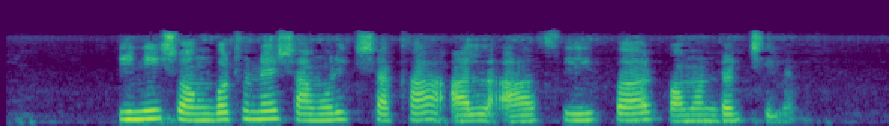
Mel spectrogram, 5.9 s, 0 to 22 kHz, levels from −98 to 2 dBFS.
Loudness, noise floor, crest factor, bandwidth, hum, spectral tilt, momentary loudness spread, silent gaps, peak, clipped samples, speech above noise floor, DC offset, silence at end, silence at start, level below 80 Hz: -18 LUFS; -68 dBFS; 16 dB; 7.8 kHz; none; -4 dB/octave; 9 LU; none; -2 dBFS; under 0.1%; 50 dB; under 0.1%; 0.65 s; 0.8 s; -62 dBFS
